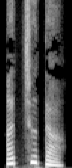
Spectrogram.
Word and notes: ಆಚದು: Kannada

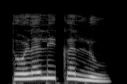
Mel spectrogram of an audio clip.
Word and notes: ತೊಳಲಿಕಲ್ಲು: toḷali kallu

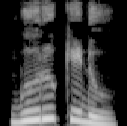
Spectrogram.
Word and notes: ಗುರುಕಿಡು: gurukiḍu

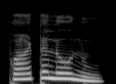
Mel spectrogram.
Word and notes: ಪಠಿಲ್ಲನೆ: paṭhillana; Kannada

